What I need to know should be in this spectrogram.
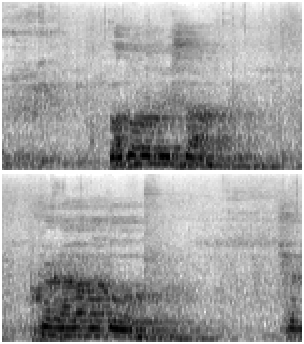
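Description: An older man speaks loudly into a microphone.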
